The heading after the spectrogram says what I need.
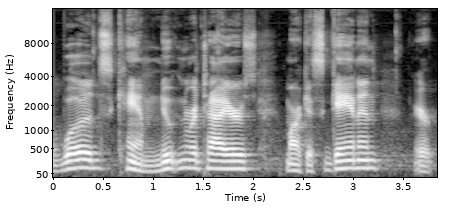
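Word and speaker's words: Cannon: Jerry Hughes Al Woods Cam Newton retires Marcus Gannon or Canon not Gannon Lane Taylor Blaine Gabbert Malcolm Butler Matt Barkley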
